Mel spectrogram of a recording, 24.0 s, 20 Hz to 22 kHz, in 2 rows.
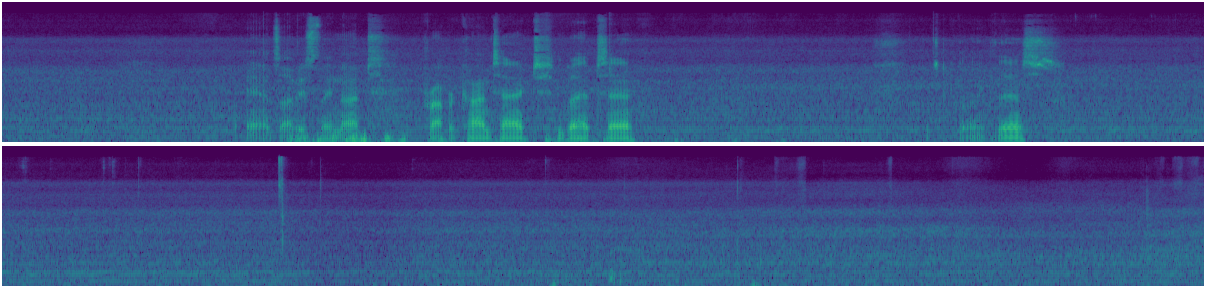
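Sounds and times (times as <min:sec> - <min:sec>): faint circuit hum: 0:00.0 - 0:24.0
small cooling fan running: 0:00.0 - 0:24.0
sharp click: 0:14.8 - 0:15.3.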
